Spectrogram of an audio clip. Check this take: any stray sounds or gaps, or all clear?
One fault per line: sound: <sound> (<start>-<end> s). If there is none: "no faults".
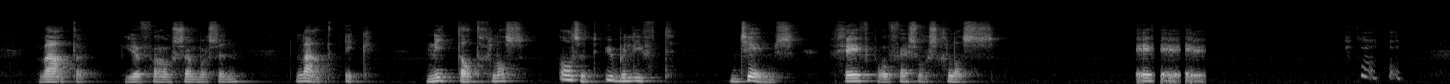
sound: laugh (11.4-12.1 s)
sound: laugh (13.4-14.0 s)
